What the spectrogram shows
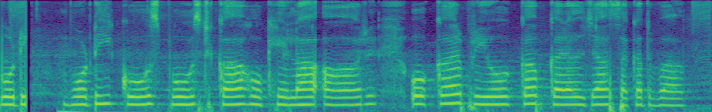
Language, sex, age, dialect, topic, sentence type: Bhojpuri, female, 25-30, Southern / Standard, agriculture, question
